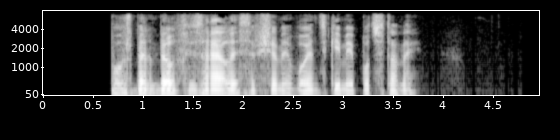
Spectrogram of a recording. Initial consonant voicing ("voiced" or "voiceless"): voiceless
